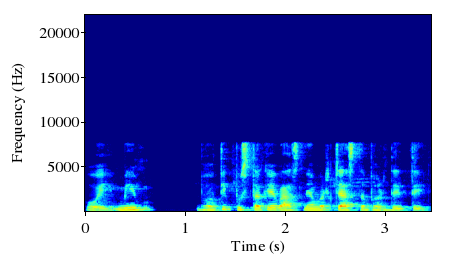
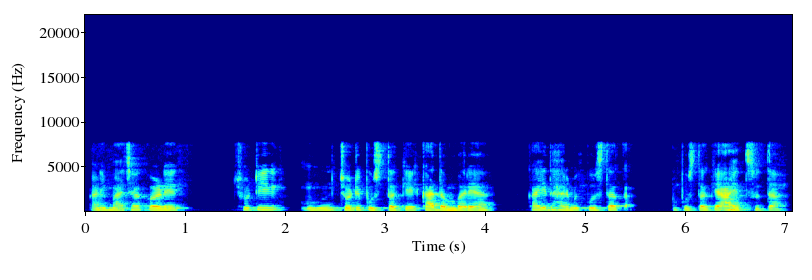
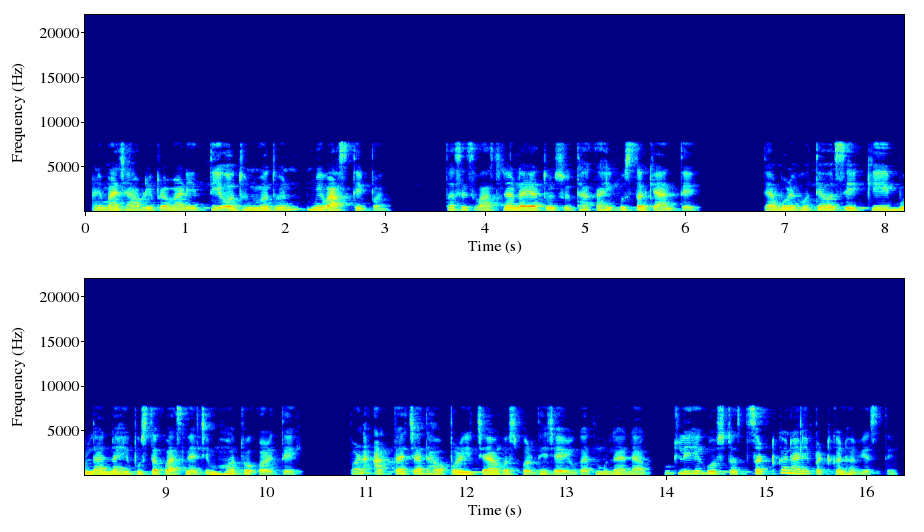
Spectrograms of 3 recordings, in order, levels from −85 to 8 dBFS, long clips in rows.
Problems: none marked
